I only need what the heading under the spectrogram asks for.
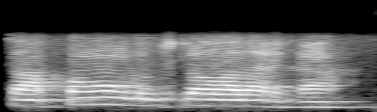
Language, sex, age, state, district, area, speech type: Tamil, male, 30-45, Tamil Nadu, Erode, rural, conversation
